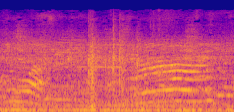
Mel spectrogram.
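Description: A young child's high voice making wordless sounds, sliding down in pitch near the start and rising into a held tone near the end, with a few sharp clicks about a second in.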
